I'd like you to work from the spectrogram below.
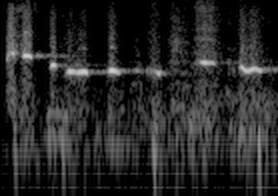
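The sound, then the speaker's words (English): A person whistles a simple tune, the pure tone sliding between a few steady pitches in short phrases, with soft breathy noise around each note and no talking. “He's whistling.”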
